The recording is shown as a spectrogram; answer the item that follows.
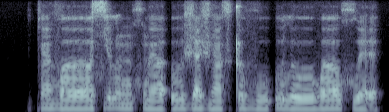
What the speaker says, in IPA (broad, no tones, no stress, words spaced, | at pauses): kɛ̃vʌːsʲʊ lũ xʷɛ̃ɐ̯ ʔʊːʒæʒæ̃sʈʊ vuʔu lʊːβʌː xʷɛ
